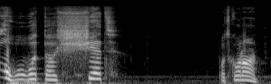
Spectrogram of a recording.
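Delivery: high, drawn-out startled outburst. Real, not acted. Player startled mid-game, high startled cry. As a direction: burst out high in shock.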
